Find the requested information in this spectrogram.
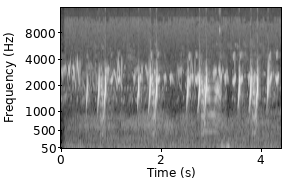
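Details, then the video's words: Quail calling in the morning: clear, liquid chirping phrases of short rising notes, grouped in bursts about once a second, with a soft thump midway. "sound of quail is the perfect clear sound for the morning"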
